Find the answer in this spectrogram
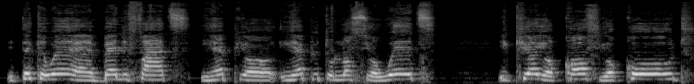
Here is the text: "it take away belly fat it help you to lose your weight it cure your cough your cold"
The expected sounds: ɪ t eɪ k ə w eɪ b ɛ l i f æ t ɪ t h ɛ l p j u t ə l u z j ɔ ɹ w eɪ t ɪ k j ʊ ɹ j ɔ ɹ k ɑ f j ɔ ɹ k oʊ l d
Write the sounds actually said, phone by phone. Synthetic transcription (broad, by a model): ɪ t eɪ k ə w eɪ b ɛ l i f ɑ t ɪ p h ɛ l p j u t ə l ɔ s j ɔ w eɪ t ɪ k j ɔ j ɔ k ɑ f j ɔ k oʊ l d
